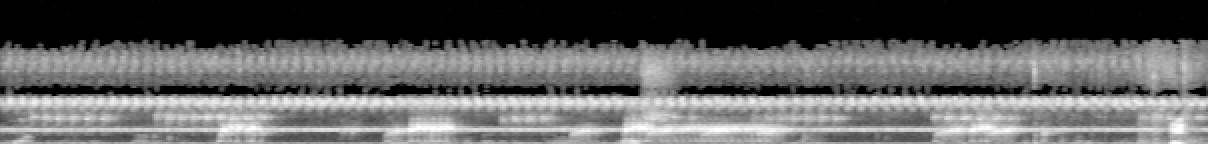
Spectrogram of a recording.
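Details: Frogs calling at night: loud, harsh croaks roughly every two seconds over a steady high-pitched whine and a constant low background hum.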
